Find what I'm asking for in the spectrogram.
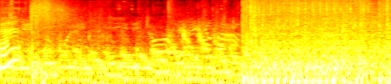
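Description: Gunfire in the video game Tom Clancy's The Division: sustained loud automatic fire close up, joined by a rising tonal sound early on, then a harsher, denser burst of shooting near the end.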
